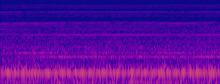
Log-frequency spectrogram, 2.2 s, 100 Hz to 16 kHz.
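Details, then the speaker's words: Beko WTG620M2W slimline washing machine spin test, with the machine on uneven ground: the motor spins up fine with an even, constant low hum and no knocking. Possible slight drum wobble noted. Normal spin. "know the pump out's working we know the motor's working spinning up just fine"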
